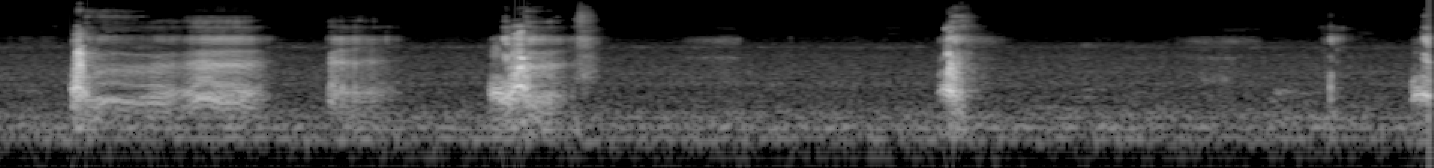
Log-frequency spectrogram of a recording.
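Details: Female pet dog answering back after being told to be quiet: a few short, sharp barks and grumbling bursts at irregular intervals, separated by near-silent gaps.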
